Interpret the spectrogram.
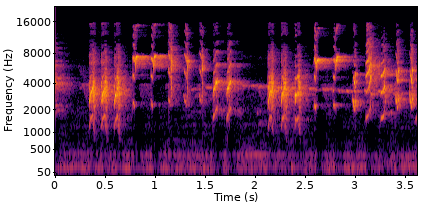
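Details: Long-tailed shrike (cendet) song used to make caged birds respond: busy scratchy chattering phrases mixed with high thin whistles, notes tumbling rapidly for nearly four seconds, low hum underneath.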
